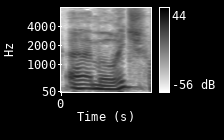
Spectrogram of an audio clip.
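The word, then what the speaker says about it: Mohorič: Mohoric, on va le prononcer à la Slovène.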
